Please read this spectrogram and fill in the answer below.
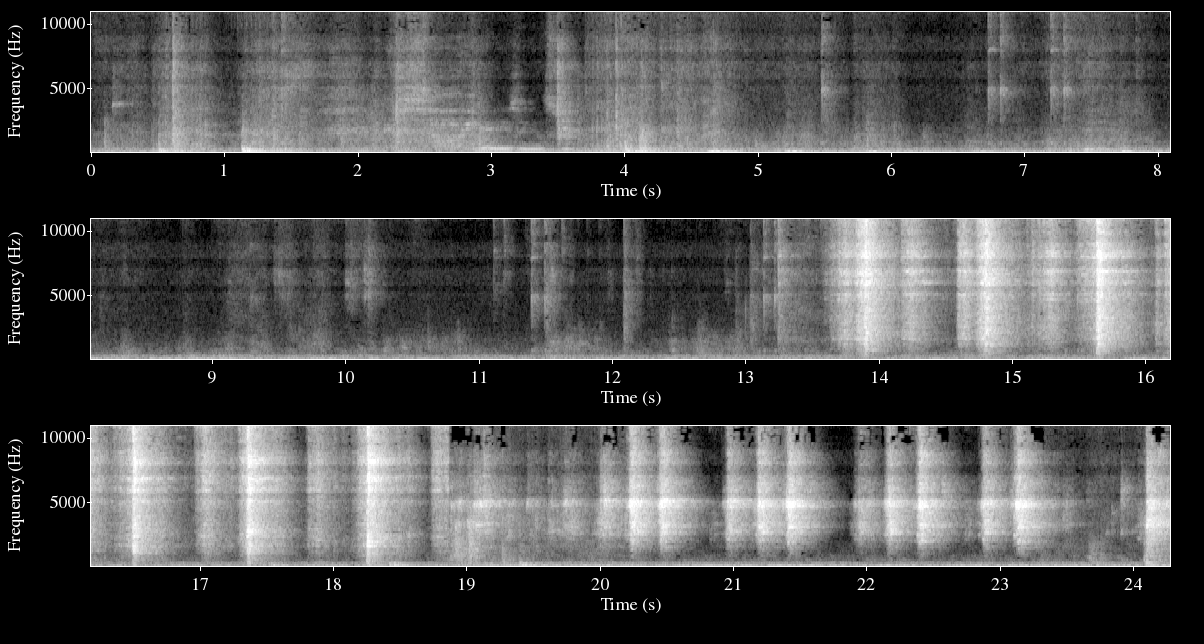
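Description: Faint low knocks and room sound, then about thirteen seconds in a hand-shaken percussion instrument starts, a rhythmic bright shaking of about two strokes a second that keeps on, with a thin ringing edge near the end.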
